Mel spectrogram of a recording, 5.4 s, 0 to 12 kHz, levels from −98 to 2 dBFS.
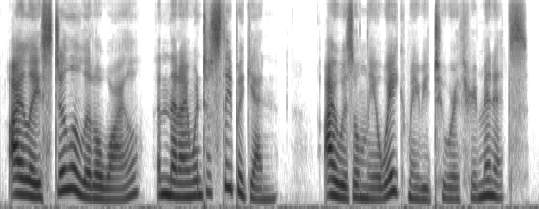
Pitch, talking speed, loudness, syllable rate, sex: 225 Hz, 245 wpm, -20 LUFS, 6.8 syllables/s, female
